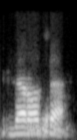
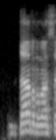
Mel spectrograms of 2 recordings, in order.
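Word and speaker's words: دَرَّسَ: और इसका पढ़ाना जो आपने अरबी वर्ड बोला है वो है दरोसा। ये बराबर पढ़ रहा हूँ मैं, दरोसा? दर्रसा, इसलिए इंग्लिश में भी उसका प्रोनाउंसिएशन मैंने लिख दिया, दर्रसा।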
